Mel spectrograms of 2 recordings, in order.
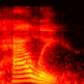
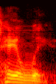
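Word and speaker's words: Hailie: It's Hallie. Oh, no, it's Haley. Okay, it's spelled, looks kind of like Hallie, but it is Haley.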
